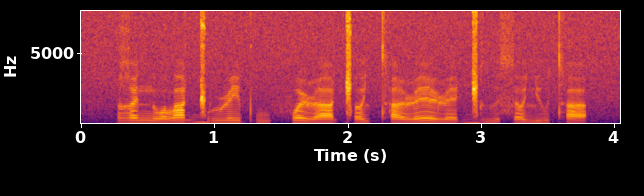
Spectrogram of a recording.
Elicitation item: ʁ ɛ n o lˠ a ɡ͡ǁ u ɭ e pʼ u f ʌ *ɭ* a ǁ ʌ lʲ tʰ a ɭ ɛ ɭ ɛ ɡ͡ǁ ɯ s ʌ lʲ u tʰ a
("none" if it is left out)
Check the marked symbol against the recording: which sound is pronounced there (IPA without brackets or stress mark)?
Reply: ɭ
